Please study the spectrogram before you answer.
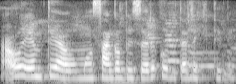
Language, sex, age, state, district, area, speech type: Odia, female, 30-45, Odisha, Koraput, urban, spontaneous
